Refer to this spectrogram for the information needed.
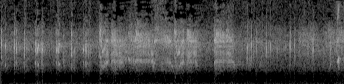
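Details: "Kings Star" swiftlet call played to attract the birds: a sustained, shrill, buzzy twittering chorus with rapid rattling clicks, briefly dipping before the chatter resumes.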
